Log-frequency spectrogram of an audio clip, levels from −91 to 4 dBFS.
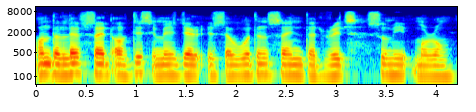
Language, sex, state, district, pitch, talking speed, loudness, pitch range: English, male, Nagaland, Kohima, 110 Hz, 170 wpm, -19 LUFS, 105-115 Hz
